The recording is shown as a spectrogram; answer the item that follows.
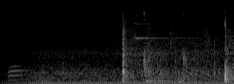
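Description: Plastic table tennis ball clicking a few times on the table or a bat, the first and sharpest click about a second and a quarter in, over low hall noise.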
